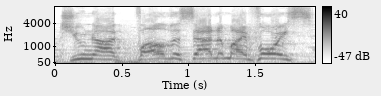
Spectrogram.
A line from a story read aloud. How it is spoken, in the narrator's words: he just screams as he runs northward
